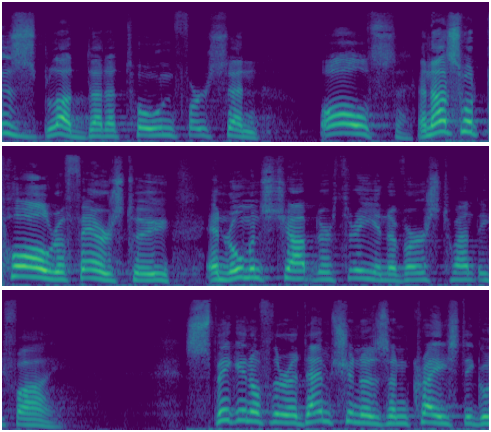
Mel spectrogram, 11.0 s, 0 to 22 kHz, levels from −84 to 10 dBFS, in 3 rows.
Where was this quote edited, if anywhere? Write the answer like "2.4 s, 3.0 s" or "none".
3.1 s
